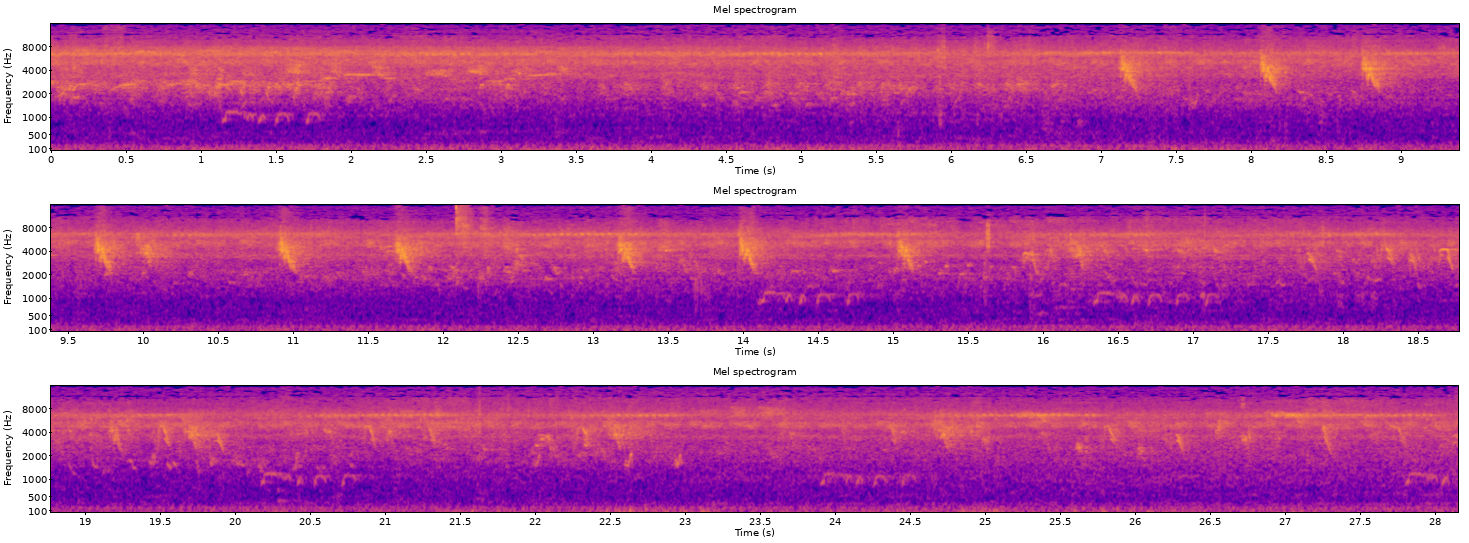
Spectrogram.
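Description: Birds calling: a quick run of short notes near the start, then a series of sharp, high, falling notes about one a second through the middle, with scattered softer calls throughout, over a steady low rumble.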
